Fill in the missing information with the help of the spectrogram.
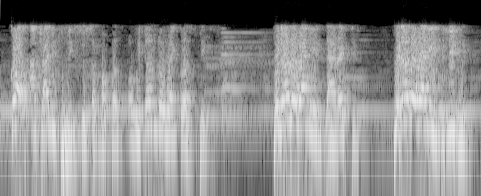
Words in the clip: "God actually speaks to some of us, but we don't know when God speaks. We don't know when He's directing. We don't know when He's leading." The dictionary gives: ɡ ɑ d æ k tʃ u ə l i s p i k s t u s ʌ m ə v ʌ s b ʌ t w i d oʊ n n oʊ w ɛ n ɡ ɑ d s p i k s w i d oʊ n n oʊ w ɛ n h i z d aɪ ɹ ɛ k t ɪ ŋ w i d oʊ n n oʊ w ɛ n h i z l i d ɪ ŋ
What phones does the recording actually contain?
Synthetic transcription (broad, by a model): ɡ ɑ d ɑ k tʃ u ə l i s p i k s t u s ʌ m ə p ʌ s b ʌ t w i d oʊ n n oʊ w ɛ n ɡ ɑ d s p i k s w i d oʊ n n oʊ w ɛ n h i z d aɪ ɹ ɛ k t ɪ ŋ w i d oʊ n n oʊ w ɛ n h i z l i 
